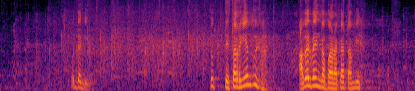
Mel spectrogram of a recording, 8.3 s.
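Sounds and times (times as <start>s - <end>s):
laughter: 0.1s - 1.8s, 5.0s - 8.2s
audience applause: 0.9s - 6.7s
speech: 1.4s - 2.0s, 4.2s - 5.4s, 6.0s - 7.4s.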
